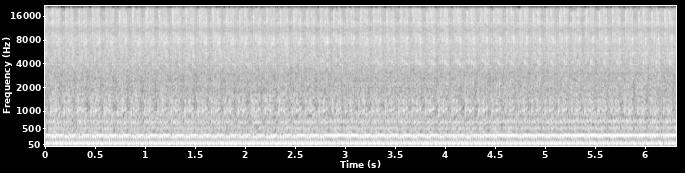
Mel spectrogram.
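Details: BMW E36 race car's rebuilt M52B28 inline-six at its first start after the rebuild, fired after small wiring fixes: smooth steady idle with an even firing beat, no knocks or misfires; normal idle.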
